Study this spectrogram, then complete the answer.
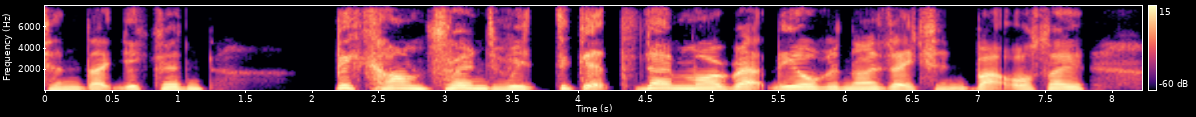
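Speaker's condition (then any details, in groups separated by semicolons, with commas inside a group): Cerebral palsy; uses wheelchair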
